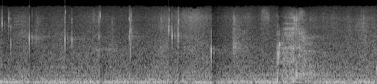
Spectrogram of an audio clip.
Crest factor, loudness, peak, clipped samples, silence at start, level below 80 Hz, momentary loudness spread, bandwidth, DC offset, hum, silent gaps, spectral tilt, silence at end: 20 dB; -19 LUFS; 0 dBFS; under 0.1%; 0 s; -32 dBFS; 6 LU; 17 kHz; under 0.1%; none; none; -3 dB/octave; 0 s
